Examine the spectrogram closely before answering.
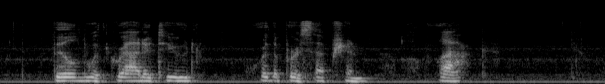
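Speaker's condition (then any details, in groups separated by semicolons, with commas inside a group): ALS; struggles to breathe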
